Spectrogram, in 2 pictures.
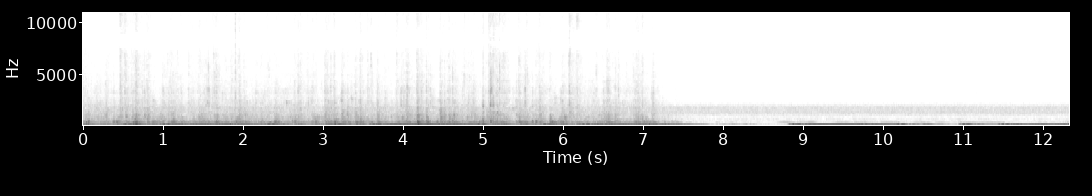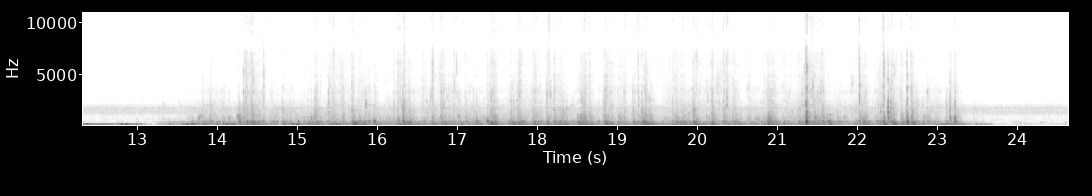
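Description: A washing machine drum tumbles laundry with a low rumble.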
